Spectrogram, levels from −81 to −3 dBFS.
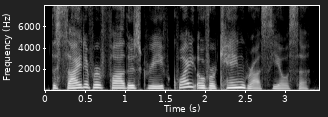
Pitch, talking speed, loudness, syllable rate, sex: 215 Hz, 155 wpm, -15 LUFS, 5.1 syllables/s, female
